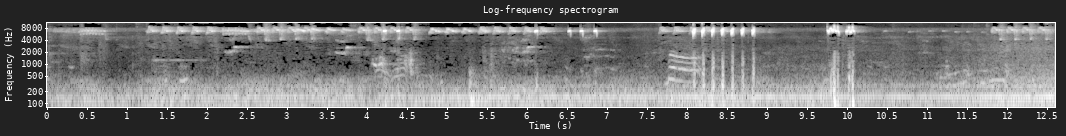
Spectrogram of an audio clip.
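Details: Female blue-crowned hanging parrot calling in 2021: a long stream of thin, very high buzzy twitters, a brisk burst of rapid clicks around the middle, and more shrill notes later, over low background hum.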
